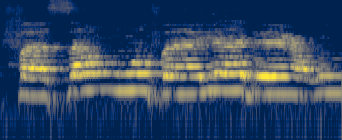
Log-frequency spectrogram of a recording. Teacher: Fasawfa yad'u, kata yad'u, huruf ya-nya dibaca tipis fathah 1 harokat, huruf dal-nya dibaca sukun dan wajib untuk diqalqalahkan atau dipantulkan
